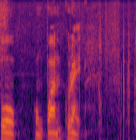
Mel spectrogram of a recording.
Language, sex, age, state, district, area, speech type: Manipuri, male, 60+, Manipur, Imphal East, urban, spontaneous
